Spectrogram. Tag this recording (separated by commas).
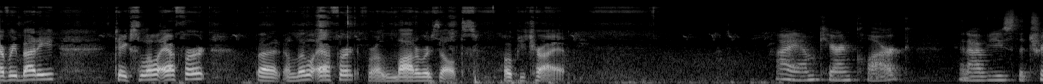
Speech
